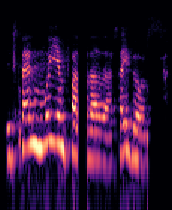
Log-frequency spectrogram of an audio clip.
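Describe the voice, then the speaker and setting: A woman's voice: a little high, lively intonation, measured pace. A woman with an accent from Spain hosting a casual interview, agreeable and a little hesitant. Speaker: interview host. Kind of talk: casual online interview chat. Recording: slightly dull, lo-fi sound.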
